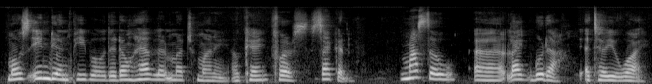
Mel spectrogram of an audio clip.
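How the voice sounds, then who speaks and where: Speaking at a moderate pace in a dark, mid-range voice, a woman with a Vietnamese accent leads a casual spiritual lecture as a teacher. Her talk rambles, peppered with "you know" and "huh?" check-ins and frequent chuckles.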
